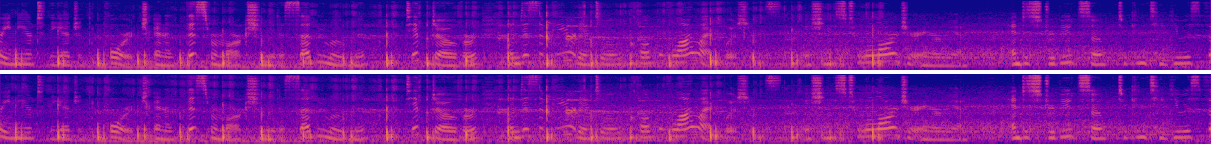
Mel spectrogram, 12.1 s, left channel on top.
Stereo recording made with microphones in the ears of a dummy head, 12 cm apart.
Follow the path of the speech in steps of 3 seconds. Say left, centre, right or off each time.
left, centre, centre, right.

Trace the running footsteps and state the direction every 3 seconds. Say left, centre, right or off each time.
right, centre, left, off.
